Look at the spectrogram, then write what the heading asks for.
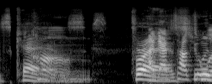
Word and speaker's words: Cannes: And then also we went to Cannes or Canes or however people pronounce it. Cannes.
